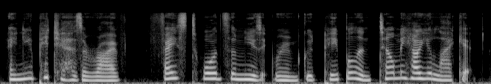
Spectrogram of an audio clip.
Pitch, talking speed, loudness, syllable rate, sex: 230 Hz, 230 wpm, -19 LUFS, 5.9 syllables/s, female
